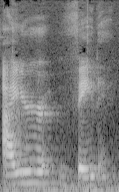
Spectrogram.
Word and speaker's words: Ayurvedic: I said Ayurvedic. Is it Ayurvedic? Okay, very close. Ayurvedic.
